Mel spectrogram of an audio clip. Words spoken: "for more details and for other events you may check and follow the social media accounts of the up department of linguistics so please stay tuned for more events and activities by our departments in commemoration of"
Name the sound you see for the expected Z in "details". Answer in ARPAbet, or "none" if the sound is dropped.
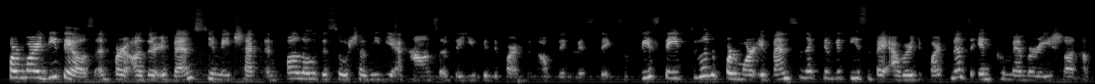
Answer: S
